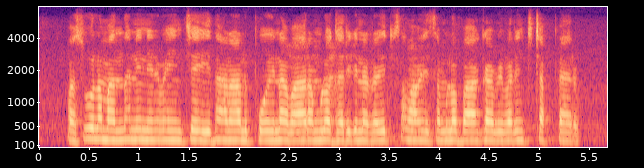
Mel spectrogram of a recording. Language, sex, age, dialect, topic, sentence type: Telugu, male, 18-24, Central/Coastal, agriculture, statement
